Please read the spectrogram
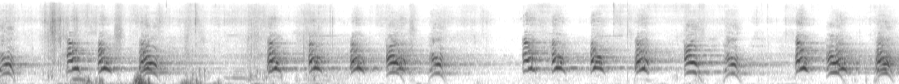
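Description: Mountain cur barking over and over, about three barks a second, with a short pause partway through: the steady tree bark of a squirrel dog that has a squirrel treed.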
